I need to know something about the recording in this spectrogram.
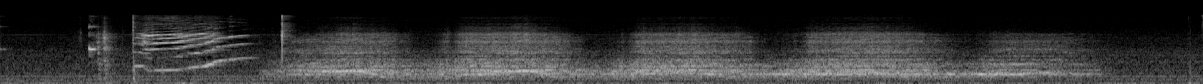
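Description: A keypad beep, a click about a second in and a short rising sweep, then the TARDIS take-off sound effect from a TARDIS smartphone safe: a wheezing, groaning sound that swells and fades about five times, roughly every second and a half, then dies away near the end, signalling that the correct code has been accepted and the door unlocked.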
